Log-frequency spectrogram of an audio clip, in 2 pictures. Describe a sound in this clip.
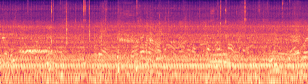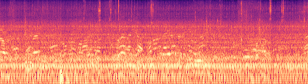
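A large crowd of men shouts and calls out in the distance, outdoors.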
